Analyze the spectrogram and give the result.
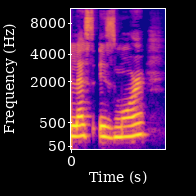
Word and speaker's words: Les Izmoor: Et c'est un jeu de mots parce que ça se prononce comme en anglais Less is More, mais ça s'écrit L-E-S espace I-Z-M-O-O-R.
